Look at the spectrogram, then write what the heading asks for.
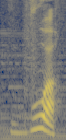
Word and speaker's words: bois: b i oi bois le s à la fin est écrit on veut donc il ne se prononcent pas b ewa bois plus loin i l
